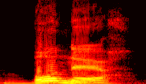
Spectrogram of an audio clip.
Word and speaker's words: bonheur: Bonheur não é bonheur, é bonheur. Ou seja, esse H aqui ele nem considera, você já vai pronunciar o heure.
